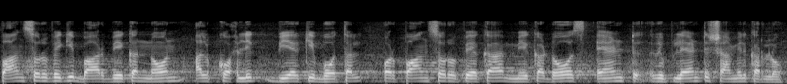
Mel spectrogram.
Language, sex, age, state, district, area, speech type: Urdu, male, 18-30, Uttar Pradesh, Saharanpur, urban, read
